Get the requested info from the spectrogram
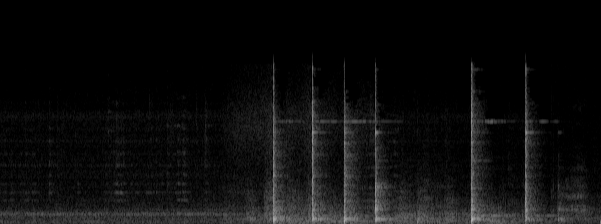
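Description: Hand hammer striking a red-hot steel bar on the anvil, about six ringing blows from about halfway in: four in quick succession, then two more spaced apart. The blows forge the bend that starts the curved bit of a pair of bolt tongs.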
